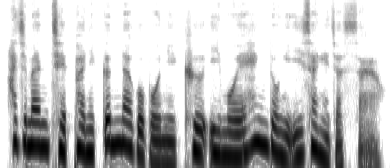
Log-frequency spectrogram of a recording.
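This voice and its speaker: Very mellow, lively male story narrator. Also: on the high side, normal speed, dry recording, clean studio sound. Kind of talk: scripted first-person story narration.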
